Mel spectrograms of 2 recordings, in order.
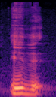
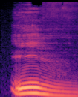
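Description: First: The final consonant bounces with an added vowel. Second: The final consonant flows smoothly without a vowel. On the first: The speaker calls it wrong. "İdi yapmıyoruz. ... Sanki bakın orada bir tümsek oluyormuş gibi" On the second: The speaker calls it right. "bu harfi de biraz akıtıyoruz"

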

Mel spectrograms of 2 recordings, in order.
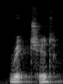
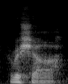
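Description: First: It is pronounced like the English name Richard. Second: It is pronounced the French way, like Ree-shar. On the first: The speaker calls it wrong. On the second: The speaker calls it right.

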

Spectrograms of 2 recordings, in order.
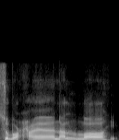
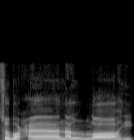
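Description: The two takes are said the same way.

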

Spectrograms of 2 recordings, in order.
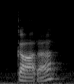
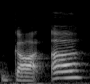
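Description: First: The words are reduced and run together as 'gotta'. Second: The words are said separately as 'got a'.

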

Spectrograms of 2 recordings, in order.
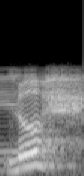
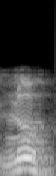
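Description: First: The h is a strong, breathy throat sound. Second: The h is a light, plain breath sound. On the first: The speaker calls it right. "গরম বাতাস প্রবাহিত থাকবে" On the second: The speaker calls it wrong. "তাহলে এই হায়ের হাওয়াস হয়ে যাবে"

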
